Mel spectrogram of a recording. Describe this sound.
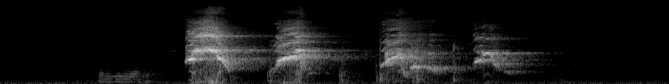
girl scream frank 4
girl, horror, scary, scream, screaming, screams, woman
